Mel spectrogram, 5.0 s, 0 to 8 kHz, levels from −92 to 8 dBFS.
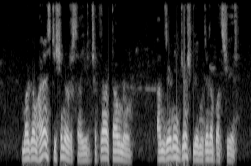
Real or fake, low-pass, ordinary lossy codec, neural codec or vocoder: real; 7.2 kHz; Opus, 64 kbps; none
